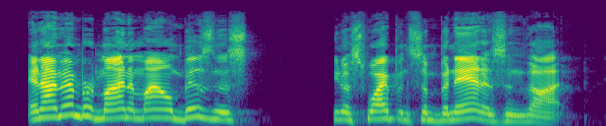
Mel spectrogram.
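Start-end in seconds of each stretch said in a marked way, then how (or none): none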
